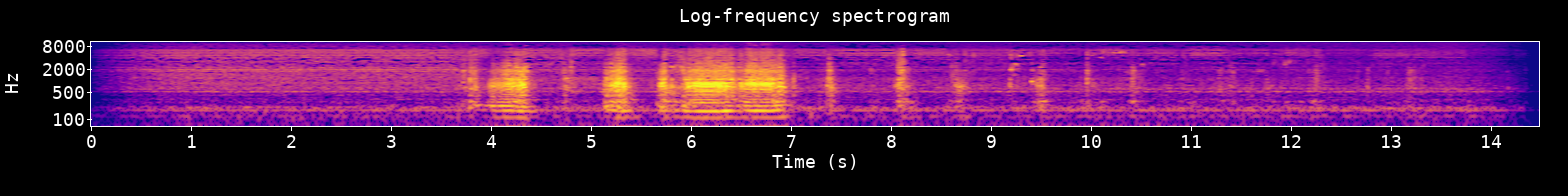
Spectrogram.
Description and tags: hydraulic problem
Sounds produced while transporting the water in pipes. Recorded near the wall in adjacent room to the old bathroom.
water-transport, dr-100, hydraulics-of-water-transport, bathroom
